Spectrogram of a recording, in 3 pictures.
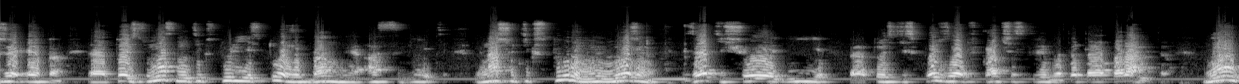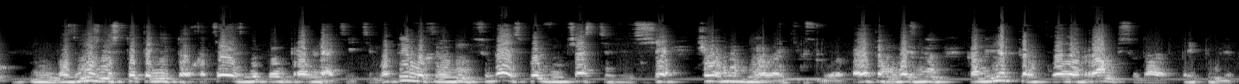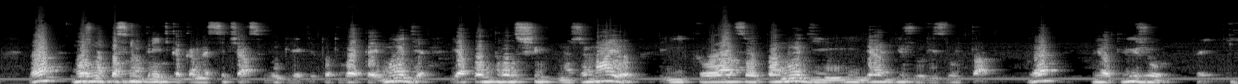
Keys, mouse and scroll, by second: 5.3-11.0 drag, 24.0 shift+a, 24.7-25.9 drag.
